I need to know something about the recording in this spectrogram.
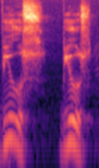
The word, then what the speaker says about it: bus: इसमें भी कुछ एक्सेप्शन है, जैसे BUS को पढ़ते हैं ब्यूस, तो इसमें जो ऐसे लास्ट में उसको पढ़ते हैं, प्रोनाउंस करते हैं।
